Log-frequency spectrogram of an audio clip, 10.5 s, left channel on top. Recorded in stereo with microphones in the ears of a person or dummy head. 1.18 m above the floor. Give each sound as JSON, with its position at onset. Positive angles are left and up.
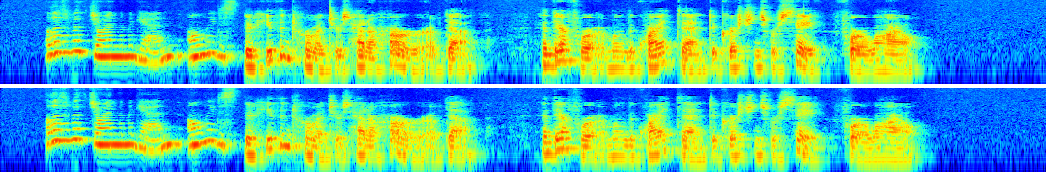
{"t": 0.5, "sound": "a woman speaking", "side_deg": -50, "distance_m": 1.3}
{"t": 2.4, "sound": "a man speaking", "side_deg": 30, "distance_m": 0.6}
